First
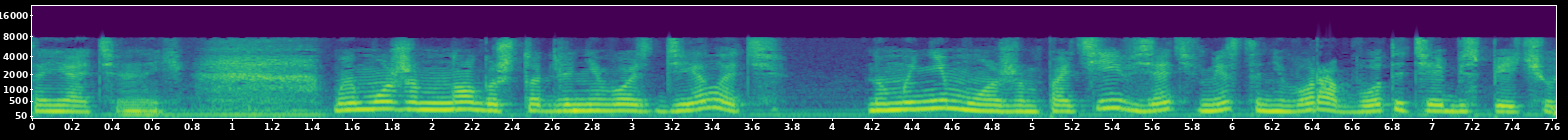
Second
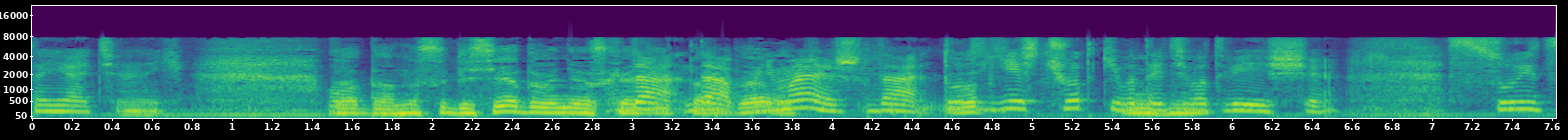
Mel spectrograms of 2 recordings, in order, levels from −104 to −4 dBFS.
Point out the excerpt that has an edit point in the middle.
second; 1 cut; at 1.5 s

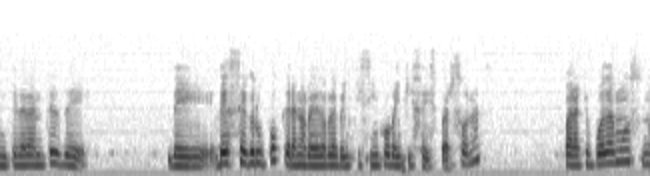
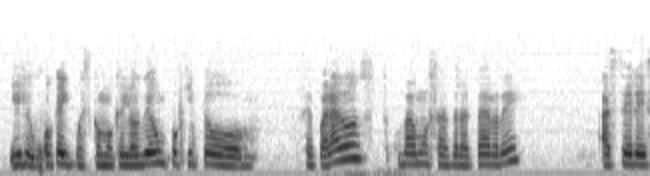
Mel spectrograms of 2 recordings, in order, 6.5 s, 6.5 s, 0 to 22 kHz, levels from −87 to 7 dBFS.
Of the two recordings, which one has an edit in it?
first; 1 cut; at 5.5 s

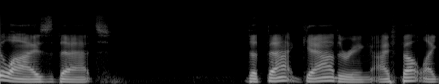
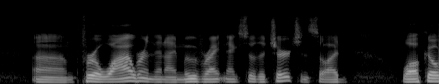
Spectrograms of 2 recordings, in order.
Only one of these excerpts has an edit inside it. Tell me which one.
second; 1 cut; at 1.4 s

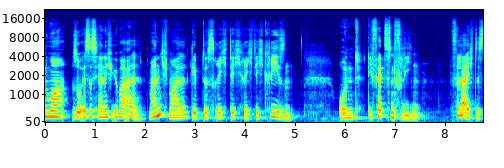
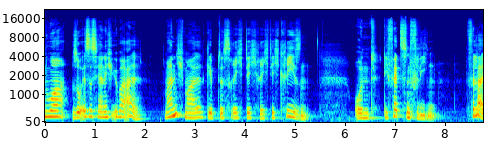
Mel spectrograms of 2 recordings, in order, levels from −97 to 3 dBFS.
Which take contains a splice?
first; 1 cut; at 2.0 s

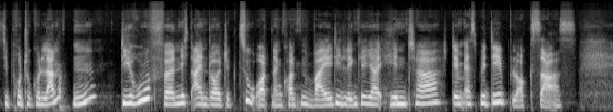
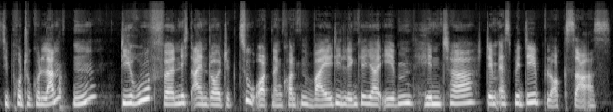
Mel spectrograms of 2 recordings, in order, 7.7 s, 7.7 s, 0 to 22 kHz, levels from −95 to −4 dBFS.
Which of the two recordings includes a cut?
first; 1 cut; at 4.7 s

